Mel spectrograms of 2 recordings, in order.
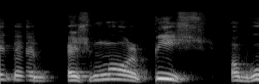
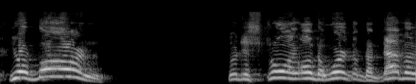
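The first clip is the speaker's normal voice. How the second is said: growing shouted preaching; rising preaching shout; 2 semitones higher, 4 dB louder than usual. Real, not acted. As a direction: drive it home to the congregation.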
